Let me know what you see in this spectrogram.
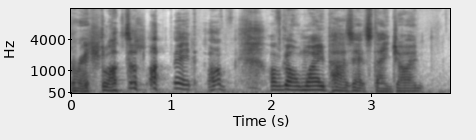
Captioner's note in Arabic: يضحك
